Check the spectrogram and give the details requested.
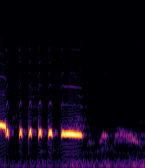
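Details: Bangkok-type zebra dove sings to provoke a rival. An upslurred note leads into five evenly spaced, clipped coos and one long, slightly falling final note. Soft murmuring follows.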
